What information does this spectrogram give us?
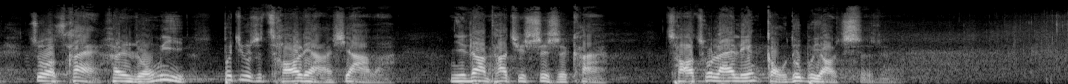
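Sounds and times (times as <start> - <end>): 
speech: 0.3 - 9.0
audience applause: 9.2 - 10.6.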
